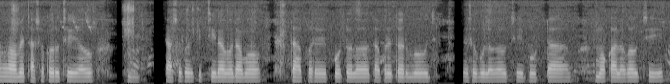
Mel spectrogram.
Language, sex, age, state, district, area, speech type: Odia, male, 18-30, Odisha, Malkangiri, urban, spontaneous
